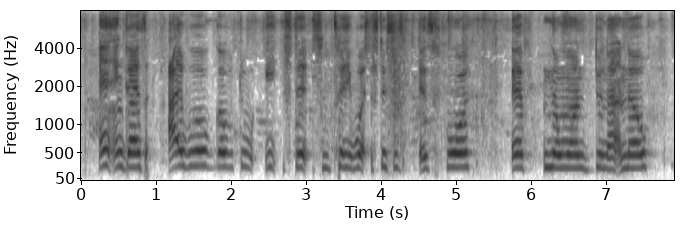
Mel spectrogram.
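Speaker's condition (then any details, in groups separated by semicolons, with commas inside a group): Speech impairment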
